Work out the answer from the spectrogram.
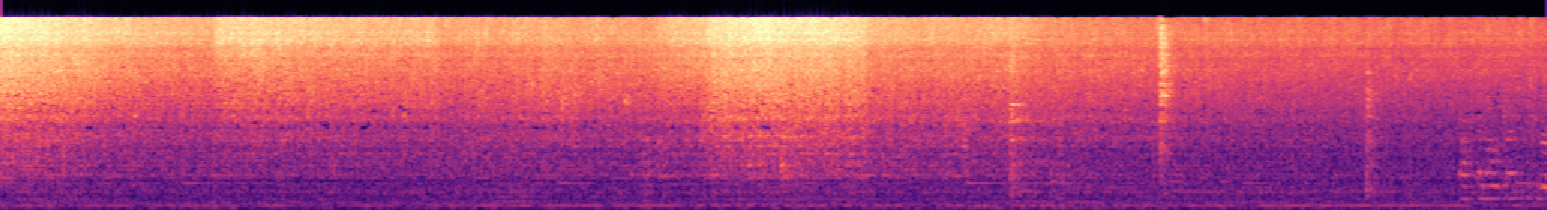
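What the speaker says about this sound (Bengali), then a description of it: "একবারে আলু পেঁয়াজটা ভাজবো" Potatoes and onions fry together in a pan with a steady, loud sizzle throughout, joined by occasional scraping of a spatula and a few short clicks toward the end.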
